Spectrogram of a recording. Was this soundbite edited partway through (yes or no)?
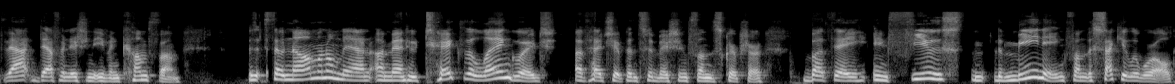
yes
